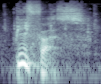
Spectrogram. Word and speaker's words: PFAS: per et polyfluuroalchylé et ça se prononce piface l'industrie en raffolle car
